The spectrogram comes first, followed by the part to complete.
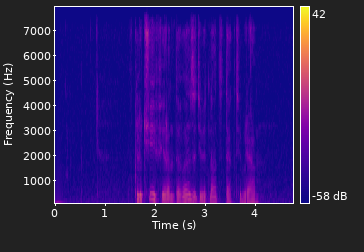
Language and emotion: Russian, neutral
